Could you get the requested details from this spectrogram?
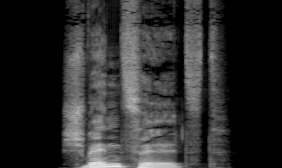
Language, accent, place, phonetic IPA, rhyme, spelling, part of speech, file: German, Germany, Berlin, [ˈʃvɛnt͡sl̩st], -ɛnt͡sl̩st, schwänzelst, verb, De-schwänzelst.ogg
- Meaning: second-person singular present of schwänzeln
